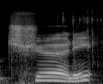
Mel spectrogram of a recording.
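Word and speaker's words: Szczęsny: something insane but he's a good player um churny obviously a fan oh where is churny it's it's not spelled like it's pronounced churny but it's spelled like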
